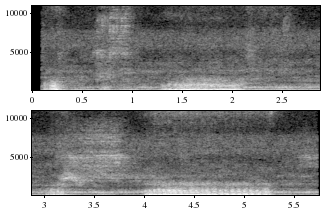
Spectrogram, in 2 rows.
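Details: A 9-pound pet Shih Tzu growling while the household cat grooms her, though she leans in and lets him continue; low rumbling growls in several bursts, the longest near the end, over a steady low hum.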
